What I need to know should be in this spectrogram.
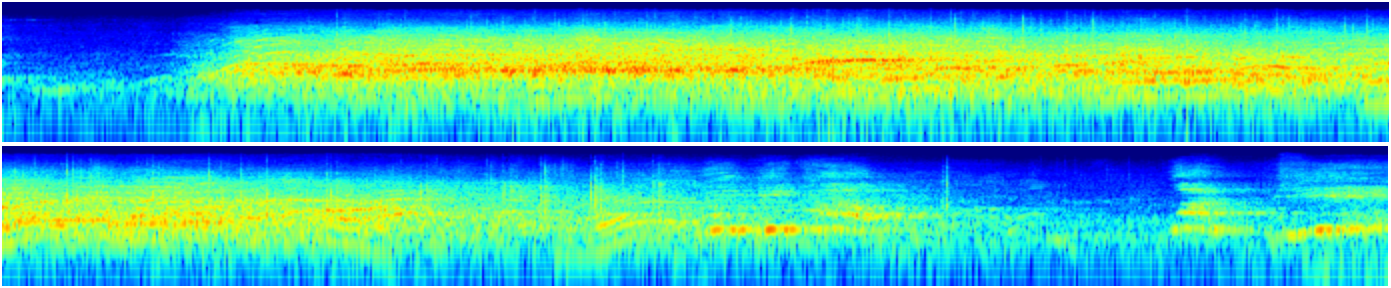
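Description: A large crowd cheers and screams in a large hall.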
